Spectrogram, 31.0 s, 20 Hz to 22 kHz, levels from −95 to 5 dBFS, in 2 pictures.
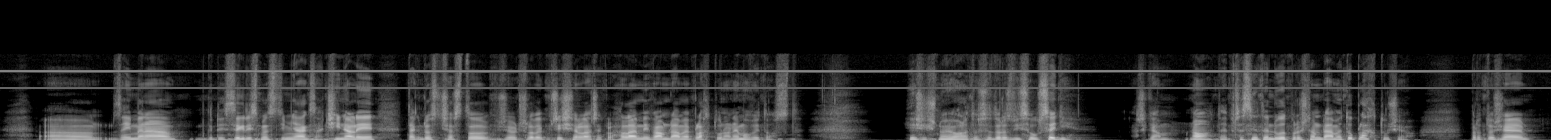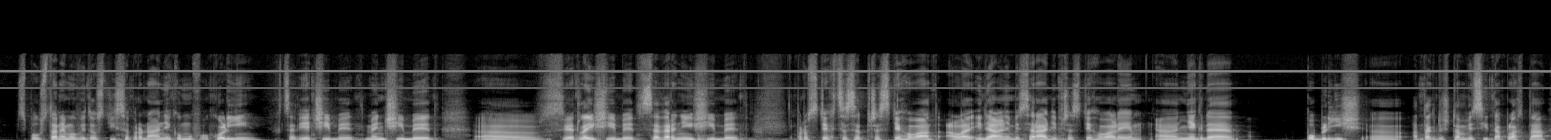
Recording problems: high-pitched whine; noticeable; throughout; 11 kHz, 20 dB below the speech

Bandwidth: 13.5 kHz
